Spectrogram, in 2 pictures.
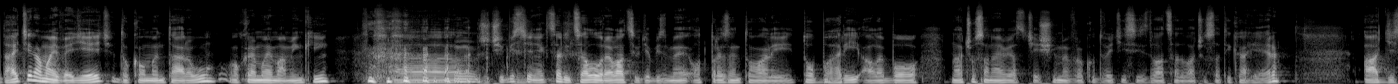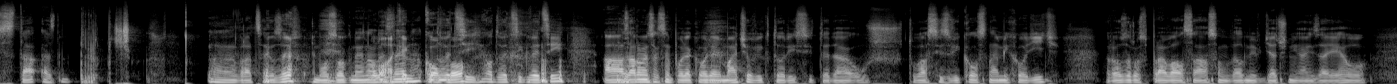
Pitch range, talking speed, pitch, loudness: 90-110 Hz, 150 wpm, 95 Hz, -19 LUFS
